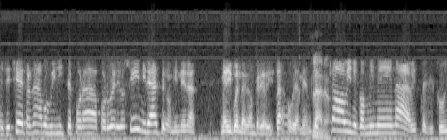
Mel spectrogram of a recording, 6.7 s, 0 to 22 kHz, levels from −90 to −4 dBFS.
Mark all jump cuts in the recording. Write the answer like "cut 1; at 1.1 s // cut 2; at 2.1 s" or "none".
cut 1; at 5.0 s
